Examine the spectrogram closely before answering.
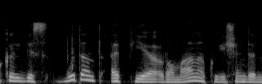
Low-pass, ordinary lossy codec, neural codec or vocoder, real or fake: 7.2 kHz; Opus, 16 kbps; none; real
